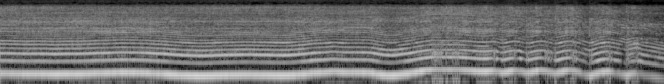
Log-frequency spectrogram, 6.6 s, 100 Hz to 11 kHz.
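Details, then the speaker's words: Ported Stihl 461 chainsaw with new Caber rings and repaired spark plug hole, first cuts: steady high scream that sags evenly into the cut and climbs back without stumbling; strong, clean running under load. "Yeah, she spins up really good, really strong."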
